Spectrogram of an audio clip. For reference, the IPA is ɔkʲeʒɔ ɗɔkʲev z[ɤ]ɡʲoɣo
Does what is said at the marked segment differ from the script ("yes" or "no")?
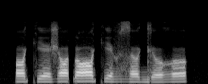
no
